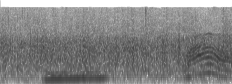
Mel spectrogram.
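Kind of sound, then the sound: crowd, applause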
